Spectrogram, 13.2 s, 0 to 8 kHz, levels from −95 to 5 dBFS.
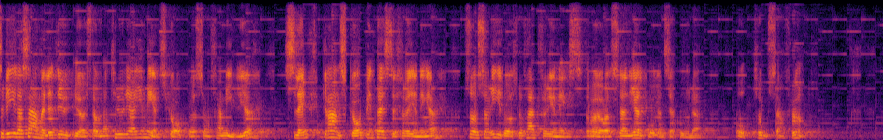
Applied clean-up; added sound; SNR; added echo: neural separator model SepFormer DNS4.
